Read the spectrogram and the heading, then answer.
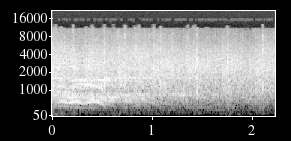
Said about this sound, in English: If you believe that, give the Lord a clap and a shout in here.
